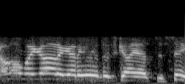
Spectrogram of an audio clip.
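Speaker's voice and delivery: high, fast, amazed, gushing excitement. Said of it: "everyone's like".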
